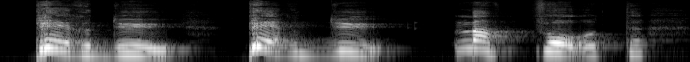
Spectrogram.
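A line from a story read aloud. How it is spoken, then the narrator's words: Frantic spasmodic stammering. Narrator (French): bégayait éperdument la pauvre bouche spasmodique, toute tirée d'un côté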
